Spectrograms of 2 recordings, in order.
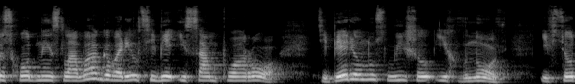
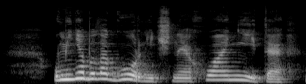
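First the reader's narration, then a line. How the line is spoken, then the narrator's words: Sighing. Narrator (Russian): вздохнула Катрина Самушенко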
